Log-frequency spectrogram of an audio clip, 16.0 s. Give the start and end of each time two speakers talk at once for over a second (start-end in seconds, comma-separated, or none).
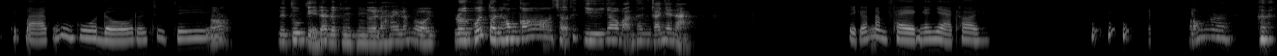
none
